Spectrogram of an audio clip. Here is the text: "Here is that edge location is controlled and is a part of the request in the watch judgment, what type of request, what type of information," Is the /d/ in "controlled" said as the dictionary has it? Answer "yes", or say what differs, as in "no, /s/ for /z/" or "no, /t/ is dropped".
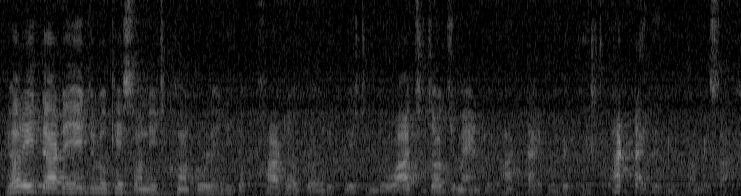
no, /d/ is dropped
